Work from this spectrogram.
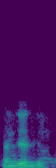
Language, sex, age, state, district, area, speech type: Dogri, male, 18-30, Jammu and Kashmir, Udhampur, rural, conversation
